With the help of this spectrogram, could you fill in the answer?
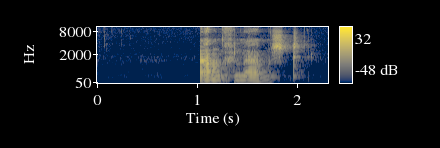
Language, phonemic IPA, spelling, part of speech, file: Dutch, /ˈaŋɣəˌnamst/, aangenaamst, adjective, Nl-aangenaamst.ogg
- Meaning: superlative degree of aangenaam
